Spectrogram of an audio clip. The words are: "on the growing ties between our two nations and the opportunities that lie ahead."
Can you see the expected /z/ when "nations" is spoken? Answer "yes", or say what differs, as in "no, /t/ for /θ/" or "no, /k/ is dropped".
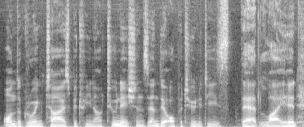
yes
